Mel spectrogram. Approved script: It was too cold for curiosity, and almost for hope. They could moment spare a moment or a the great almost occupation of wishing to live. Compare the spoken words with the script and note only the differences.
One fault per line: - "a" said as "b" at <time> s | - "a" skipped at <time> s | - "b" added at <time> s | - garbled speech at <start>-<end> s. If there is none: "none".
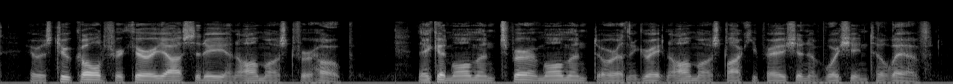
none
